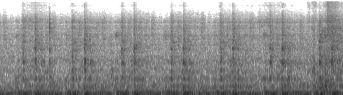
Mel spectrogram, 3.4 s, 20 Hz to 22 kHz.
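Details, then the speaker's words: Lawn tractor, thought to be late-1990s or 2000s and computerized, idles low and lumpy with an uneven stumble about twice a second, misfiring and not revving up at all; after key off and on it revs fine, so owner suspects a computer issue. "Yeah, doesn't rev up at all."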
